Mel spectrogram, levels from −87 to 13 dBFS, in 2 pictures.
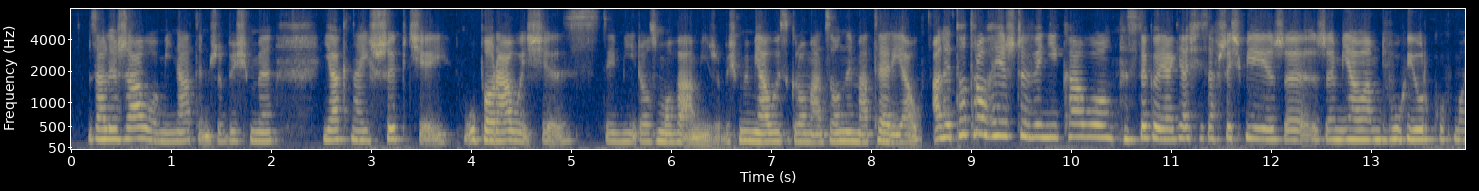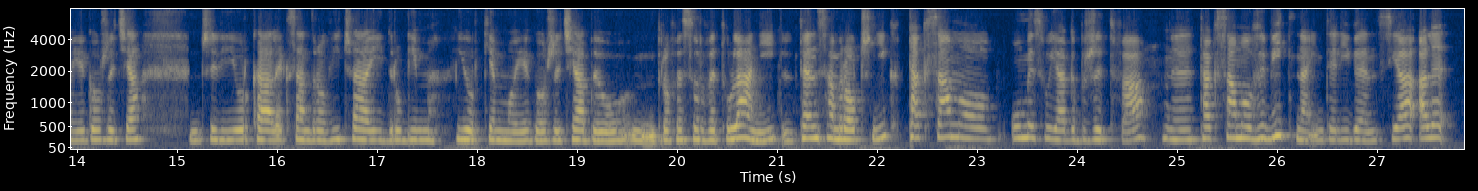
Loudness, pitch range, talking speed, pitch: -18 LUFS, 200-240 Hz, 125 wpm, 215 Hz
